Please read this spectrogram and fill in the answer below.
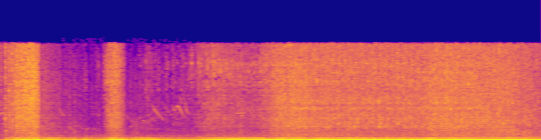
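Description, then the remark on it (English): A car engine rumbles, briefly revving twice, then settles into a steady, rising drone as the vehicle pulls away and keeps driving, with no voices present. “He wraps her in a blanket, puts her in a car, and drives away.”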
